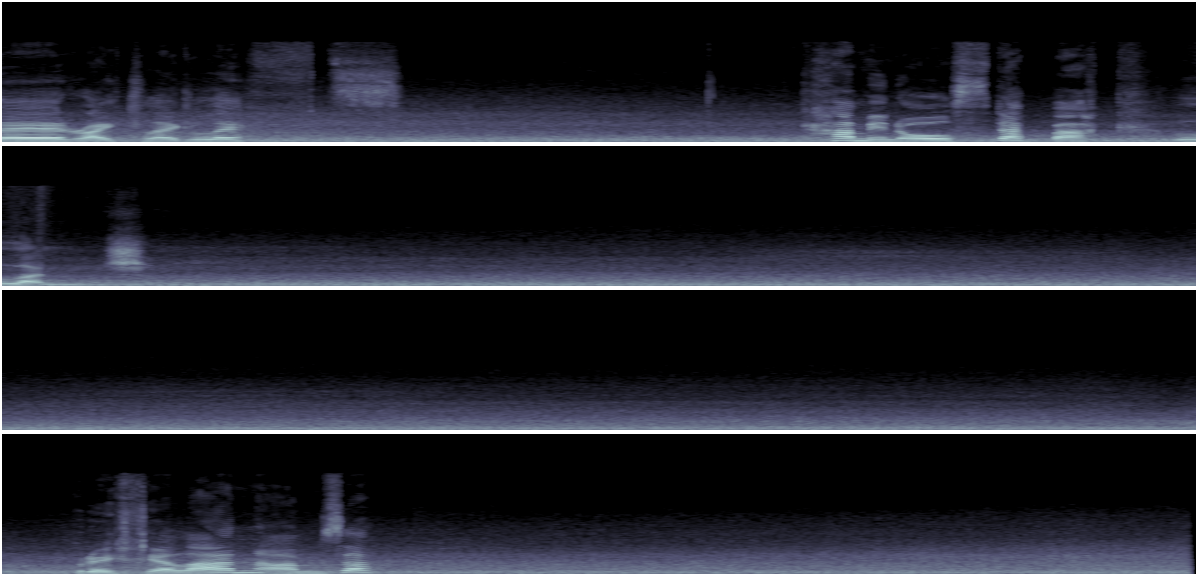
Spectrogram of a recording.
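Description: Waves wash softly onto a beach in the distance.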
